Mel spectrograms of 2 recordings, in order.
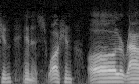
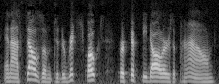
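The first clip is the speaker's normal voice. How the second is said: higher, louder bragging rabbit; boastful Brer Rabbit; 6 semitones higher, 7 dB louder than usual. Acted. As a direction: sell the tall tale proudly.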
